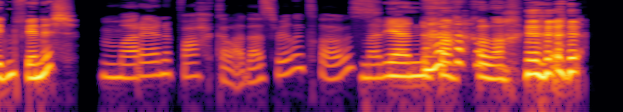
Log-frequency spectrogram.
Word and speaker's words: Marianna Pahkala: Mariana Pakala.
